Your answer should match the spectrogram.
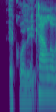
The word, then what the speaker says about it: Iqaluit: When a Swiss 777 diverted to Iqaluit.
